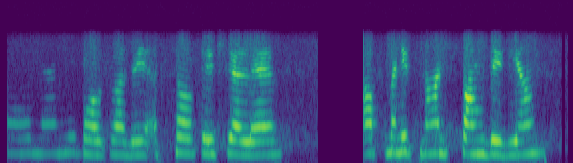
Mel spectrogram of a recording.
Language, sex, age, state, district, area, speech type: Urdu, female, 18-30, Delhi, Central Delhi, urban, conversation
